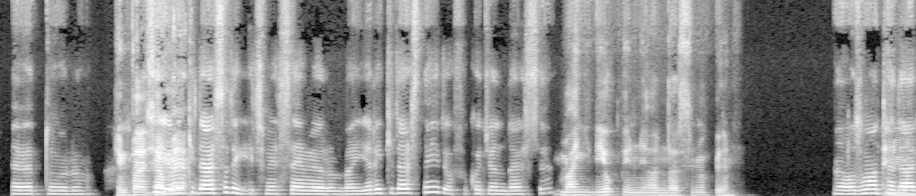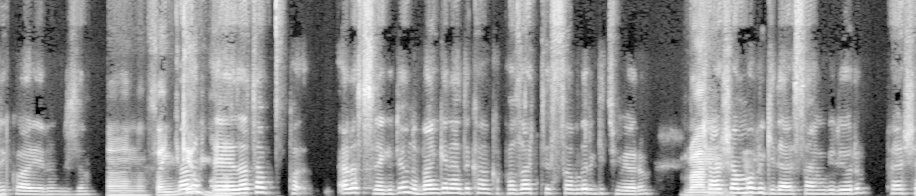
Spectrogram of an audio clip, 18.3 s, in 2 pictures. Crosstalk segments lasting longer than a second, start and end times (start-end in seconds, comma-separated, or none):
none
